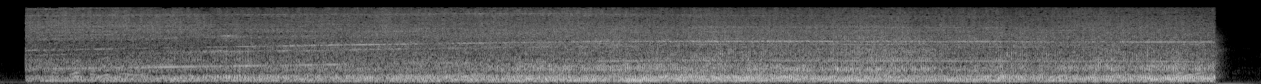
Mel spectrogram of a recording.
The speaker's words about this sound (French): Pour vous mettre dans l'ambiance, on vous fait écouter le bruit d'un hélicoptère de ce type au décollage.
